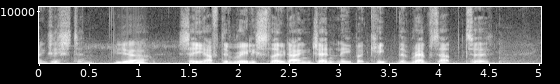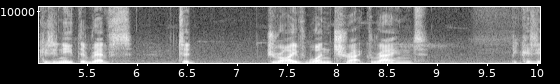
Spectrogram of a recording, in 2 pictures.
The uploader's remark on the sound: Get to drive round the Wiltshire countryside in a T34 Russian tank. Enjoy the sounds and smells from inside the tank.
